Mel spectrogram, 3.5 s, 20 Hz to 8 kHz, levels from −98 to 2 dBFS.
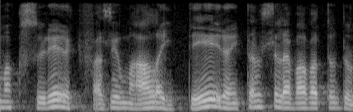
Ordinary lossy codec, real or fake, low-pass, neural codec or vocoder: none; fake; 7.2 kHz; vocoder, 22.05 kHz, 80 mel bands, Vocos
